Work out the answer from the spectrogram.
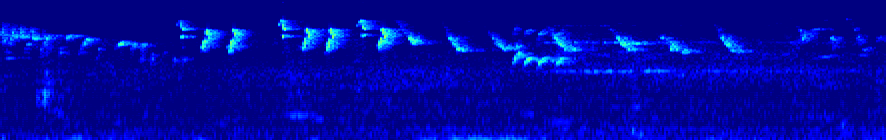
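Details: Song of a goldfinch hybrid, or mulet: a lively run of quick, high chirps and trills rising and falling, delivered almost without a break across the whole stretch.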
